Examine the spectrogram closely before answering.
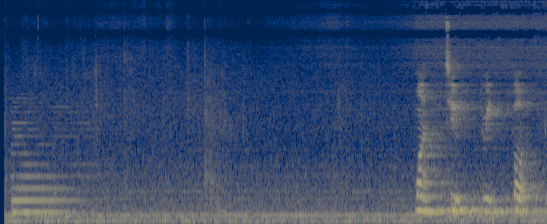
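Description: A group of young voices sings together in a large echoing hall.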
